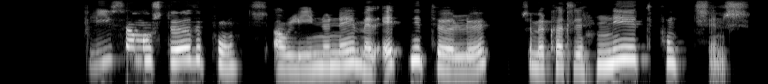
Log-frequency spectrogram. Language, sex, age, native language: Icelandic, female, 40-49, Icelandic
